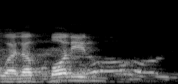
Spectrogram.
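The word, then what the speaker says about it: ولا الضالين: Contohnya itu di kata waladdallin. Itu bo-nya dibacanya 6 harokat atau 3 ayunan.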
